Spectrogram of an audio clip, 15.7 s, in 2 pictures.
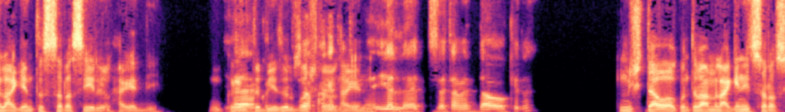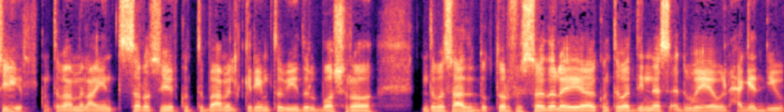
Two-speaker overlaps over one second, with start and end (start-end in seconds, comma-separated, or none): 2.2-3.8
